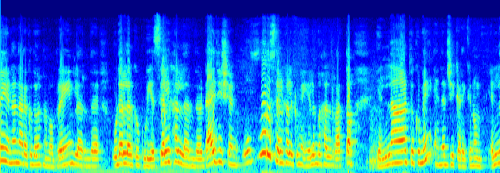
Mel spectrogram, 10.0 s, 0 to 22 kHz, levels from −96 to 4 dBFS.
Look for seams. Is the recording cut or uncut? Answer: uncut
